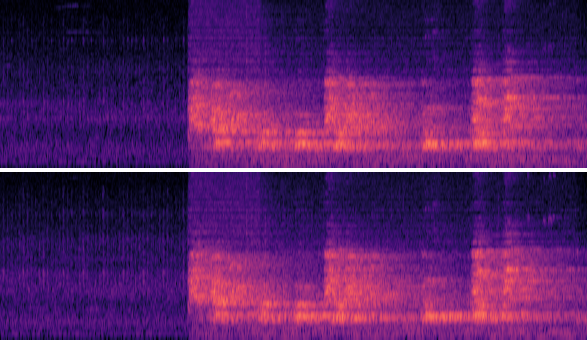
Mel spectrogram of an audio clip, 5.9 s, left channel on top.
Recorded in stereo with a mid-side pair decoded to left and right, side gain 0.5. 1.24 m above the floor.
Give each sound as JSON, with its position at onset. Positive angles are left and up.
{"t": 1.9, "sound": "a dog barking", "azimuth_deg": 5, "distance_m": 2.0}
